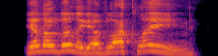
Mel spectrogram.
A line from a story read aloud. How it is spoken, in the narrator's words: he shouted again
